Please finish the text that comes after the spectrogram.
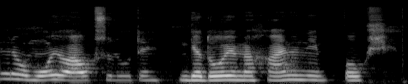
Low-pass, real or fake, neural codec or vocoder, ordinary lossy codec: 14.4 kHz; real; none; Opus, 24 kbps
